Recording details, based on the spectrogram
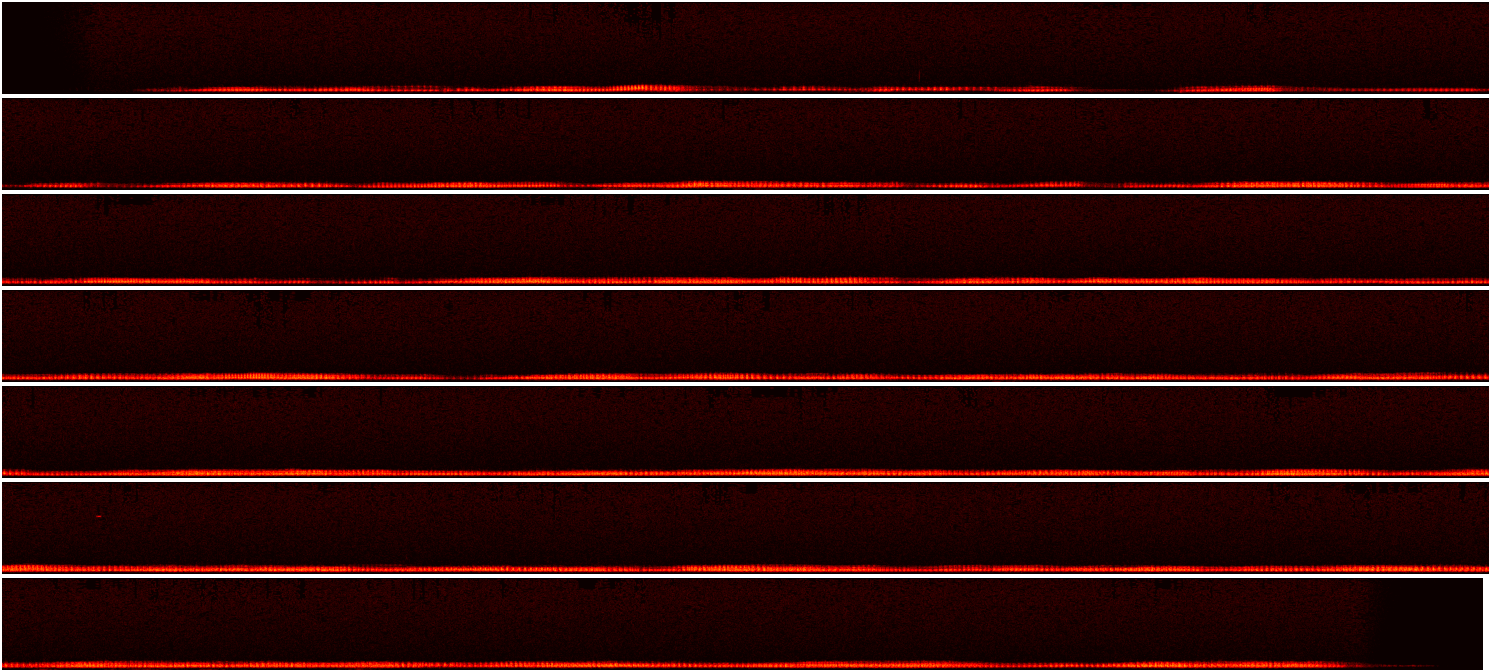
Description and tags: A stereo field-recording of frogs (Rana temporaria) croaking at spring in a garden pond . Recorded from underwater by inserting a lavalier mic in a weighted condom and immersing, as it was much too windy to record conventionally.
